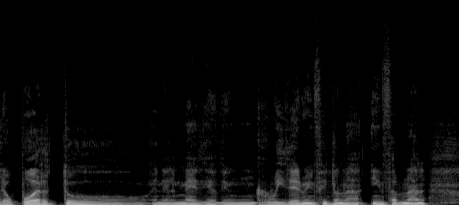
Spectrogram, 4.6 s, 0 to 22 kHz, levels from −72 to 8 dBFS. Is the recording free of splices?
yes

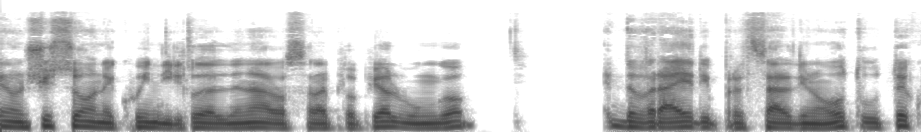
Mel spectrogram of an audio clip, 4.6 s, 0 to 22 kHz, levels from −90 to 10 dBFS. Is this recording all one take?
no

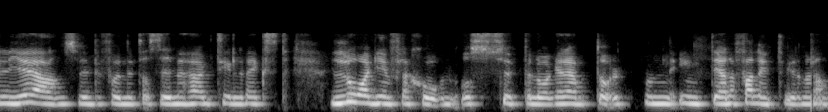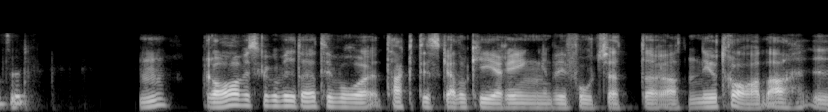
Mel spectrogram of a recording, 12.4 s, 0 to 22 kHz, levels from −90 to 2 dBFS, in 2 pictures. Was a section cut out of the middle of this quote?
yes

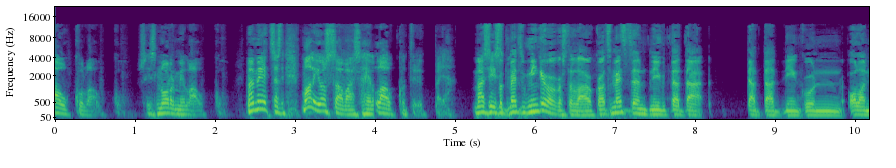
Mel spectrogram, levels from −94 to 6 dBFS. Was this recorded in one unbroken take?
no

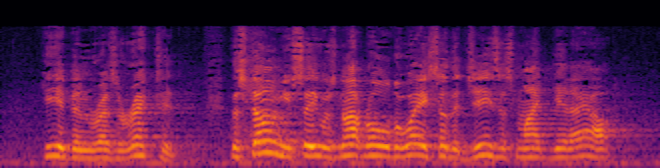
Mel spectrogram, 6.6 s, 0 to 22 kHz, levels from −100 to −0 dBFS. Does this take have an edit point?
no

